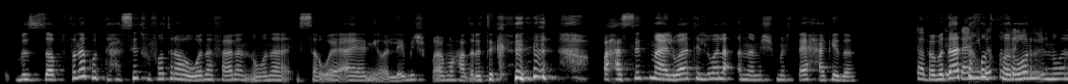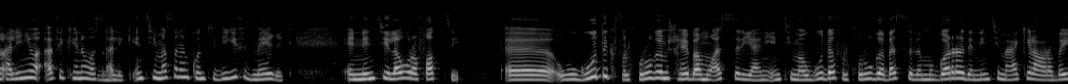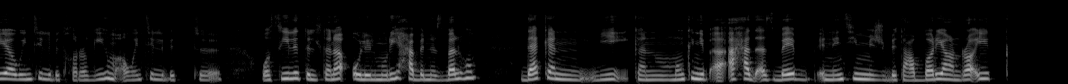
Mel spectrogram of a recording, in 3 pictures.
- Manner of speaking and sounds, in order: tapping; laugh
- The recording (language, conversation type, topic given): Arabic, podcast, إيه أسهل خطوة تقدر تعملها كل يوم علشان تبني شجاعة يومية؟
